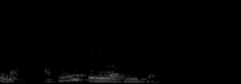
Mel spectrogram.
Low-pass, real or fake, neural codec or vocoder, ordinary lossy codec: 3.6 kHz; real; none; MP3, 16 kbps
